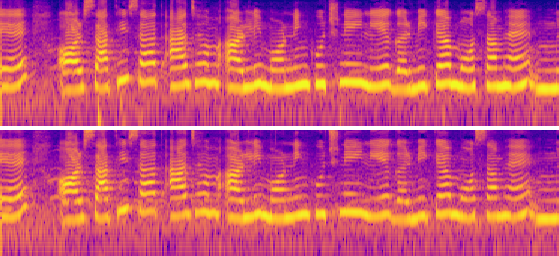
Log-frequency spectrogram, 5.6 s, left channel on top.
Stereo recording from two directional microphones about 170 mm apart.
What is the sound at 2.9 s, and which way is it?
A woman's voice, 25° left (ahead or behind).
